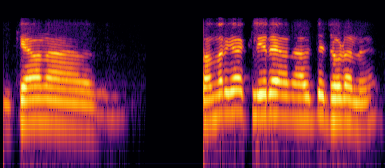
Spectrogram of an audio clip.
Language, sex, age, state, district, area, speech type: Telugu, male, 60+, Andhra Pradesh, Krishna, urban, conversation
